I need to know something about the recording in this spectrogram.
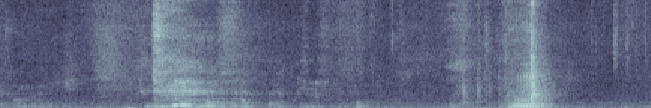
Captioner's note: laughter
